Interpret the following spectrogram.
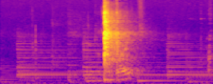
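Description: Background music with held notes. About a second in, a short scrape: a chef's knife pushing minced garlic across a wooden cutting board.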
